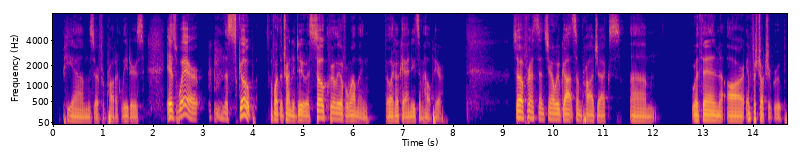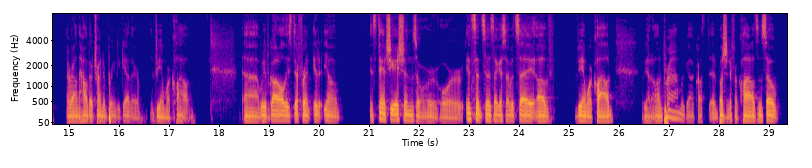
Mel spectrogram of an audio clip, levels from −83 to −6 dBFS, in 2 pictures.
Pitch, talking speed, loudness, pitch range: 90 Hz, 170 wpm, -26 LUFS, 80-100 Hz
